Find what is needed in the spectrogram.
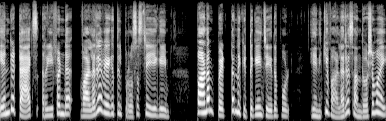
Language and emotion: Malayalam, happy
